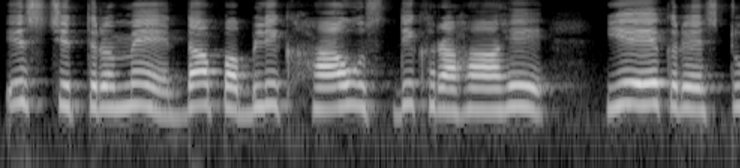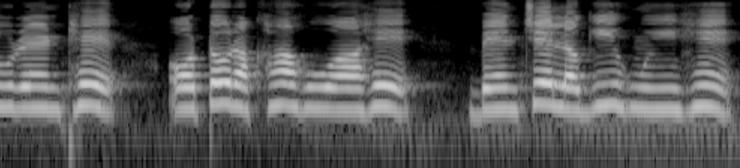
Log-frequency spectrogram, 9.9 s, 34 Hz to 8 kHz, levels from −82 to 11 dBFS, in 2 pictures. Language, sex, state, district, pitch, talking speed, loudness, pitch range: Hindi, female, Madhya Pradesh, Bhopal, 240 Hz, 130 wpm, -15 LUFS, 230-255 Hz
